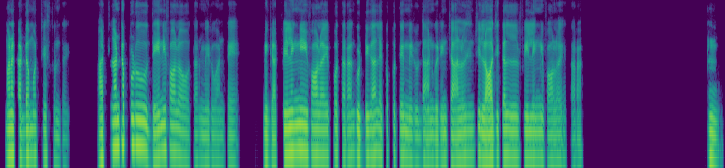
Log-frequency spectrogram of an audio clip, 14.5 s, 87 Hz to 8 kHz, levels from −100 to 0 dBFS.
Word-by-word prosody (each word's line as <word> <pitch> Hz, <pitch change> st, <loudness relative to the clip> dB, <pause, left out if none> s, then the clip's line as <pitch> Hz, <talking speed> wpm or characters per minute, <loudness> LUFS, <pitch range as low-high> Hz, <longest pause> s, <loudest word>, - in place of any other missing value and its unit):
మనకడ్డమొచ్చేస్తుంటాయి. 120 Hz, -4 st, -1 dB, 0.7 s
అట్లాంటప్పుడు 155 Hz, +5 st, +2 dB, 0.3 s
దేన్ని 125 Hz, +5 st, +3 dB
ఫాలో 135 Hz, -2 st, +1 dB
అవుతారు 105 Hz, 0 st, -10 dB
మీరు? 105 Hz, 0 st, -7 dB
అంటే, 105 Hz, +1 st, -8 dB, 0.7 s
మీ -, -, +2 dB
గట్ 100 Hz, -, -2 dB
ఫీలింగ్‌ని 135 Hz, +2 st, +6 dB, 0.2 s
ఫాలో 125 Hz, 0 st, +3 dB
అయిపోతారా 120 Hz, -1 st, -4 dB
గుడ్డిగా? 120 Hz, +1 st, +1 dB
లేకపోతే 120 Hz, 0 st, -6 dB
మీరు 110 Hz, -1 st, -4 dB
దాని 105 Hz, 0 st, -2 dB
గురించి 110 Hz, +1 st, -3 dB
ఆలోజించి 115 Hz, +3 st, -2 dB
లాజికల్ 120 Hz, +2 st, +3 dB, 0.2 s
ఫీలింగ్‌ని 115 Hz, -1 st, 0 dB
ఫాలో 105 Hz, 0 st, -3 dB
అయితారా? 110 Hz, 0 st, -10 dB, 2.6 s
హ్మ్. 110 Hz, -3 st, +1 dB
120 Hz, 95 wpm, -25 LUFS, 110-125 Hz, 2.6 s, ఫీలింగ్‌ని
